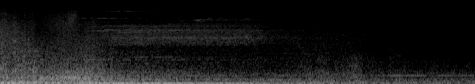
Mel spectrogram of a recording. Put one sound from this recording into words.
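A triumphant game fanfare swells and fades away.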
